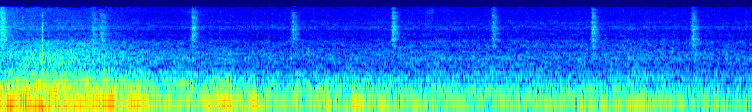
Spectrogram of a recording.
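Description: A deep rumble swells up suddenly and fades over about two seconds into a low, steady rumble. Faint ticks come every second or so.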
